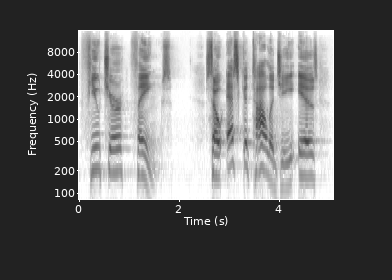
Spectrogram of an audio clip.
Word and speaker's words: eschatology: It's called eschatology. Now, let me spell that. That's a big old 50-cent word. E-S-C-H-A-T-O-L-O-G-Y. Eschatology.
